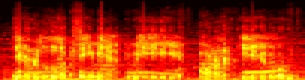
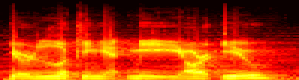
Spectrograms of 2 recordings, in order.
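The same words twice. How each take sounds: First: It is said in a put-on demon voice. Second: It is said in a put-on God voice.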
